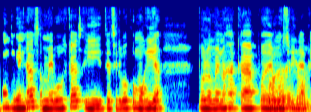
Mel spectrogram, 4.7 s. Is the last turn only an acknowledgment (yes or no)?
yes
